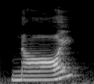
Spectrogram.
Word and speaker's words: nói: 여러분 nói, nói, nói 이렇게 발음하셔야 되는데 너한테 nói 말해줄게.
